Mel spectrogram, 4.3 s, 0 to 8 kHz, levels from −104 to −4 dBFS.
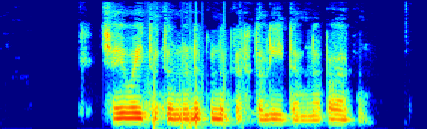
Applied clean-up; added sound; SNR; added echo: none; none; none; none.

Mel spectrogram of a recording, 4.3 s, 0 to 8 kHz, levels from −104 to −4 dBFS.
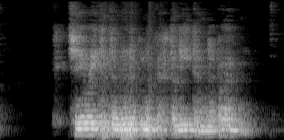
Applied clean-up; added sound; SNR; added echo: none; none; none; reverberation time 0.6 s.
